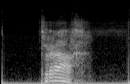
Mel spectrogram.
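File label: "traag", Dutch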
